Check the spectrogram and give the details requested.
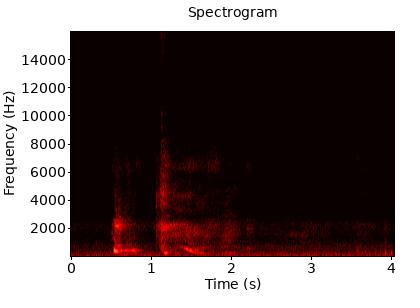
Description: Felt like inducing some sneezes earlier this week. This was the results.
